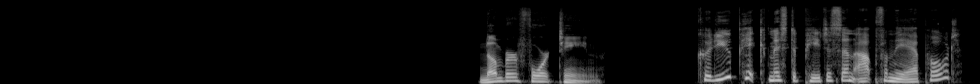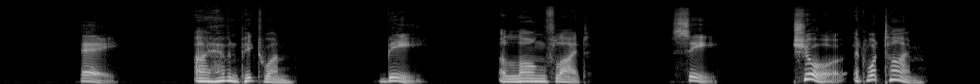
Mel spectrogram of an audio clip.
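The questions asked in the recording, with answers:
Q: Could you pick Mr. Peterson up from the airport?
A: C: Sure, at what time?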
